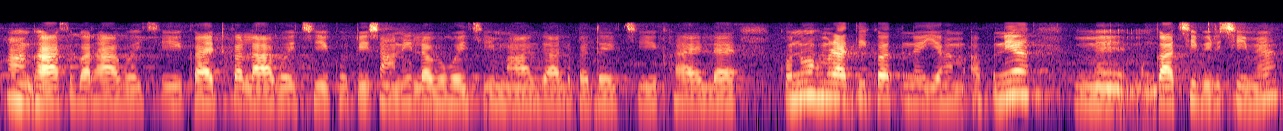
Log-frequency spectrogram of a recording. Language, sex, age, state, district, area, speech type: Maithili, female, 60+, Bihar, Supaul, urban, spontaneous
